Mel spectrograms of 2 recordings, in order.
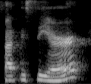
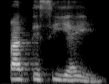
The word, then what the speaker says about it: pâtissier: Ayan, ang tawag naman sa kanya is pâtissier, but you pronounce it pâtissier.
